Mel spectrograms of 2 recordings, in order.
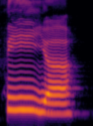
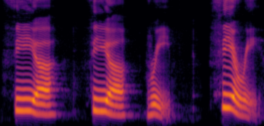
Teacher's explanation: you get an intrusive sound between those sounds. Listen, thea, it's a y sound.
